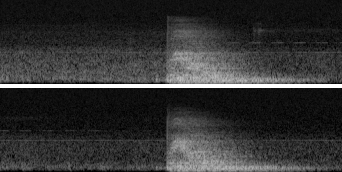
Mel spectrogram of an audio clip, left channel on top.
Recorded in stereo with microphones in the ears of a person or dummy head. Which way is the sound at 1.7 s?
15° right (ahead or behind).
